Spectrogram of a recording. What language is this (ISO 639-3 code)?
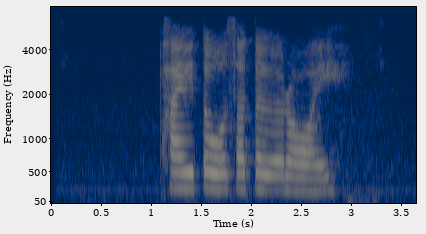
tha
